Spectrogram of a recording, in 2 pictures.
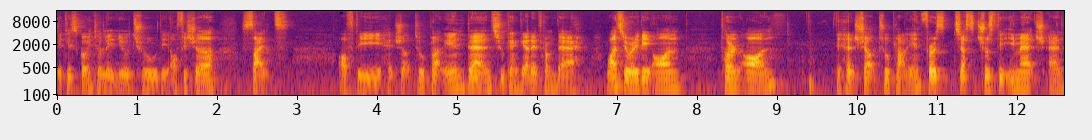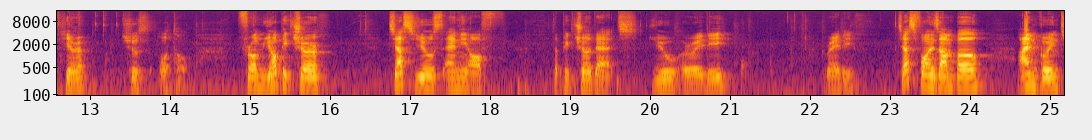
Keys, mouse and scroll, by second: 4.1-5.8 drag, 6.2 click, 11.5 click, 11.7 click, 12.0 click, 12.5 click, 12.7 click, 13.0 click, 13.3 click, 14.3-17.0 drag, 18.2-22.6 drag, 25.0-25.1 drag.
